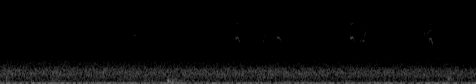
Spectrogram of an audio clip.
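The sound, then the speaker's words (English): A wild bird gives a series of very soft, brief, high-pitched flight calls, scattered irregularly and faint beneath a steady, heavy rumble of low background noise. “Wild bird is giving some very soft flight calls.”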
